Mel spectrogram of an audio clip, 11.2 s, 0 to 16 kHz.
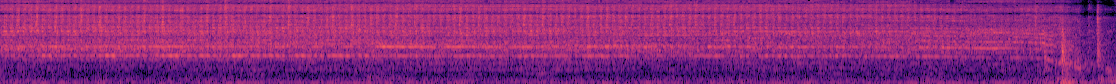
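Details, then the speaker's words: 2024 Forest River Chaparral 254RLS trailer, landing gear retracting while holding retract button: steady electric whir ten seconds, then short strain and clunk at full retraction; normal operation. "sometimes they will go up at different PES but they will both eventually make their way up"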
